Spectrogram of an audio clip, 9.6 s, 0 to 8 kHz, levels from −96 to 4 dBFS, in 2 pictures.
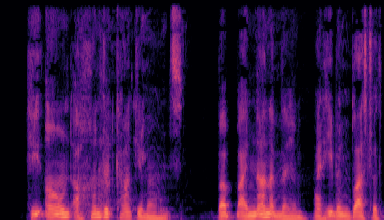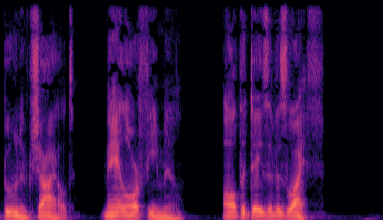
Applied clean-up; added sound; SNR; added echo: neural mask model DeepFilterNet 3.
